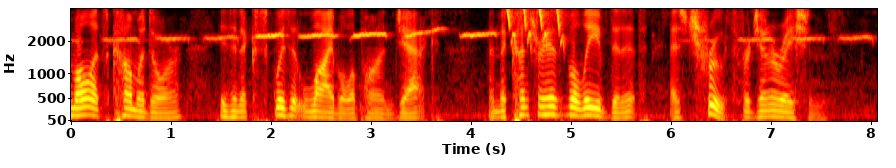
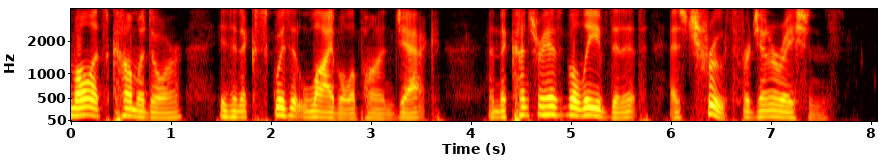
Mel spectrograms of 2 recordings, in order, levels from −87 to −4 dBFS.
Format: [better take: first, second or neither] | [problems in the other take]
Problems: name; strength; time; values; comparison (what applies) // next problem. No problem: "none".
second | background sound (Bird); 6 dB below the speech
